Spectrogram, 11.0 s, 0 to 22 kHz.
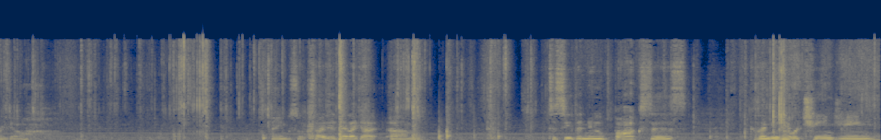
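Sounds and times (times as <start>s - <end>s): cellophane crinkling and tearing: 0.0s - 11.0s.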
